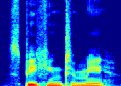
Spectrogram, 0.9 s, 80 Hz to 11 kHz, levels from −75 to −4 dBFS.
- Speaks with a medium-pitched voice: No, very low, 95 Hz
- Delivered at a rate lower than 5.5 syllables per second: No, 5.6 syllables/s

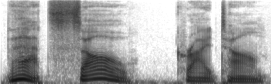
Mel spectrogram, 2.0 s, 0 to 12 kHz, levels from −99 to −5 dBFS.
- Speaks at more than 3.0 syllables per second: No, 2.4 syllables/s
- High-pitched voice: No, very low, 95 Hz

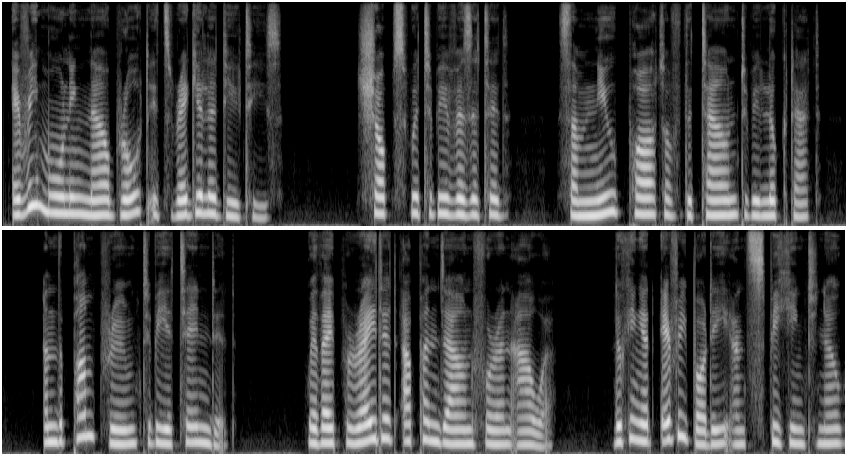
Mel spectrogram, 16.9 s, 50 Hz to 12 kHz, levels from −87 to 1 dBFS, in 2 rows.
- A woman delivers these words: Yes, female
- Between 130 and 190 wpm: Yes, average, 160 wpm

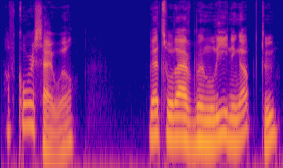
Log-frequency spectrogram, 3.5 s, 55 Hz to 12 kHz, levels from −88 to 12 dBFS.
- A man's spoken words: Yes, male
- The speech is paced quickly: No, average, 185 wpm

